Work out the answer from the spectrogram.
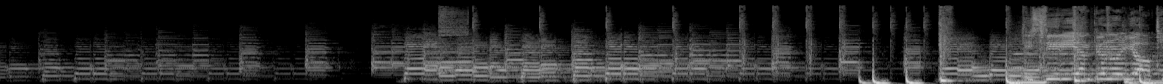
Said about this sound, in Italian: Ma prima di lasciarvi alle notizie vi facciamo sentire il primo brano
